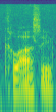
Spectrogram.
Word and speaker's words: Colossae: And the city of Colossae, I don't know if I'm saying that right, it's Colossae. – Close enough.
